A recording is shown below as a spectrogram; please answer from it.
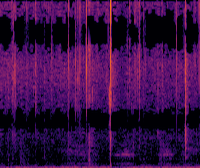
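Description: Log fire burning in a wood stove with its door open: a handful of sharp crackles over a steady low rumble.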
